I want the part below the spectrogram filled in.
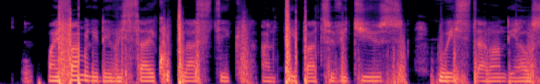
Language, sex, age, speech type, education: Nigerian Pidgin, male, 15-29, spontaneous, tertiary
